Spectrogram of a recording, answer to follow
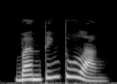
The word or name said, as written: banting tulang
